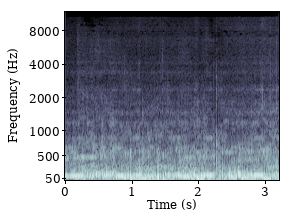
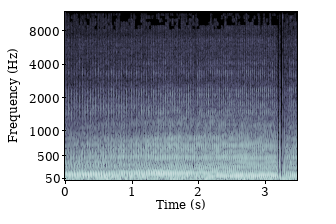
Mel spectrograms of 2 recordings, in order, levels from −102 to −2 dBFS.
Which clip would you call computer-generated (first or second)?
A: first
